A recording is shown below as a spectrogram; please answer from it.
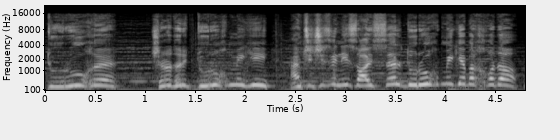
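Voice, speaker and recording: A man's voice: extremely high pitch, fairly even intonation, vocal fry, over music. A man dubbing a middle-aged husband with a sore throat, defensive and exasperated under accusation. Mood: indignant. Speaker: husband in family drama. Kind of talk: Persian dub of a TV drama.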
